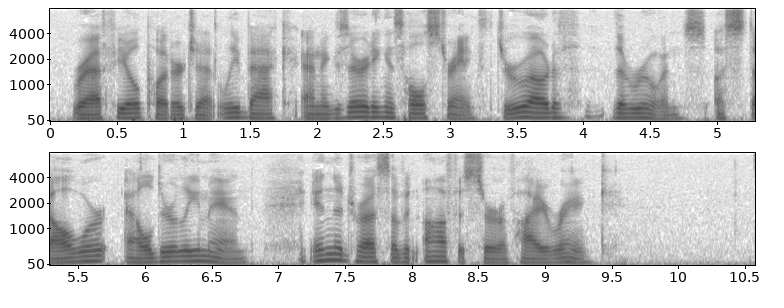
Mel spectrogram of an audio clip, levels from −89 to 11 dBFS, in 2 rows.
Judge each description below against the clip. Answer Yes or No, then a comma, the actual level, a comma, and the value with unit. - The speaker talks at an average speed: Yes, average, 160 wpm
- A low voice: Yes, low, 115 Hz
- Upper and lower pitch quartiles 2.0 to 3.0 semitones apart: No, average, 3.8 semitones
